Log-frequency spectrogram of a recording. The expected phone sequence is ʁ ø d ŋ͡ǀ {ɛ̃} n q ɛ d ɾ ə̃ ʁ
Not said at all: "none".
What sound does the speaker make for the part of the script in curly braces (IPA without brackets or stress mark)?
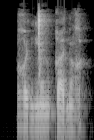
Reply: ɛ̃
